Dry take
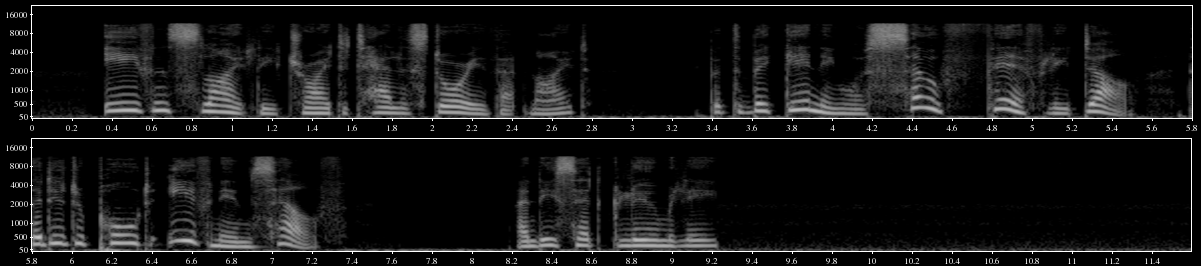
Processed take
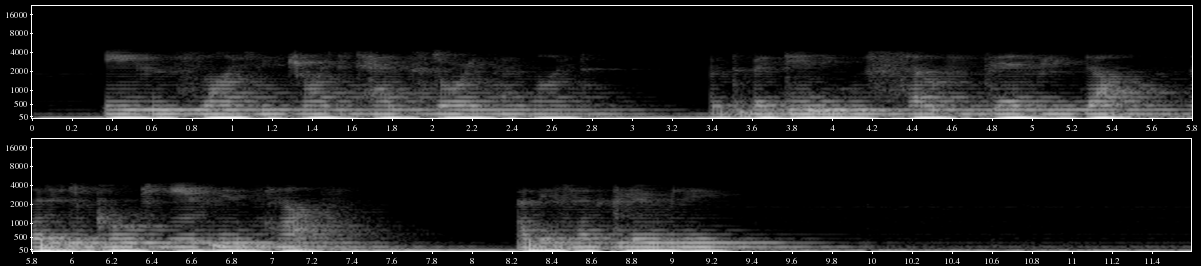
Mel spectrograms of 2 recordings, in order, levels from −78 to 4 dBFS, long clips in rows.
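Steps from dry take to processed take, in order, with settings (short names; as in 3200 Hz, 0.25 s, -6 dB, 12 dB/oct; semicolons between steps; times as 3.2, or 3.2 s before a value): low shelf 64 Hz +3.5 dB; monotone LPC vocoder at 8 kHz 150 Hz; low shelf 240 Hz +10.5 dB; shoebox room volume 410 m³, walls mixed, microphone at 1.3 m; gain -6.5 dB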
